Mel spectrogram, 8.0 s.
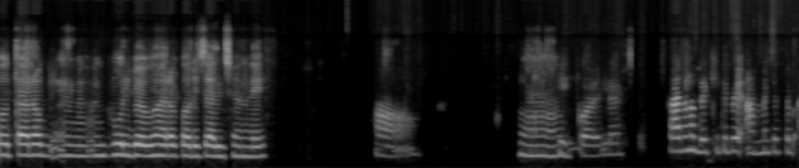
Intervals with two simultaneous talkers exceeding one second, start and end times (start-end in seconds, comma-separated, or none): none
